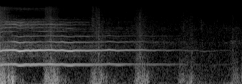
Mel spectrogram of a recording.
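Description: A long, high, held cry that fades away as it recedes, over a run of soft wing flaps: a cartoon sound effect of a large bird flying off with a screaming character.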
